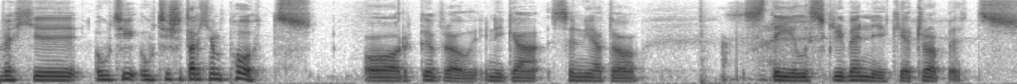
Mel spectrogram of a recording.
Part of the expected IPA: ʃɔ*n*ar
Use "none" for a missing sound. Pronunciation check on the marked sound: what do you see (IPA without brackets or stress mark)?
d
